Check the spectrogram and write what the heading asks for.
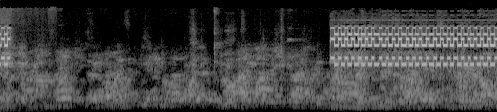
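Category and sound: signal or alarm, mobile phone ringing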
